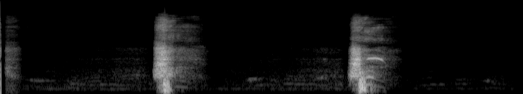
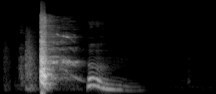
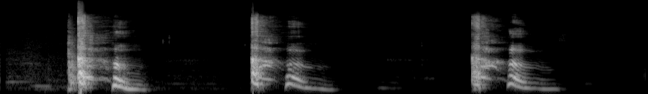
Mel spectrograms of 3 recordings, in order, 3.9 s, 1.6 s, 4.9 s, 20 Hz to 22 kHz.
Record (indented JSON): {
  "exhalation_length": "3.9 s",
  "exhalation_amplitude": 32762,
  "exhalation_signal_mean_std_ratio": 0.23,
  "cough_length": "1.6 s",
  "cough_amplitude": 32768,
  "cough_signal_mean_std_ratio": 0.23,
  "three_cough_length": "4.9 s",
  "three_cough_amplitude": 32768,
  "three_cough_signal_mean_std_ratio": 0.28,
  "survey_phase": "beta (2021-08-13 to 2022-03-07)",
  "age": "45-64",
  "gender": "Female",
  "wearing_mask": "No",
  "symptom_none": true,
  "smoker_status": "Ex-smoker",
  "respiratory_condition_asthma": false,
  "respiratory_condition_other": false,
  "recruitment_source": "REACT",
  "submission_delay": "1 day",
  "covid_test_result": "Negative",
  "covid_test_method": "RT-qPCR",
  "influenza_a_test_result": "Negative",
  "influenza_b_test_result": "Negative"
}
